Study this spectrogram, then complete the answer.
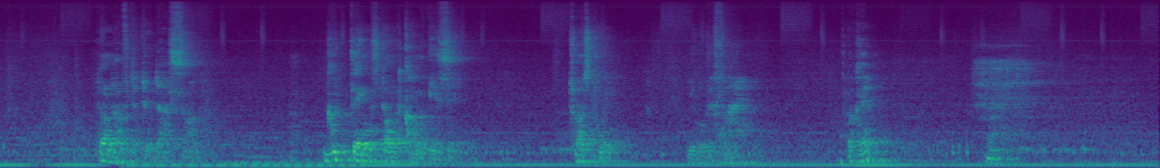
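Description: An elderly man speaks calmly and gently, close by.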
